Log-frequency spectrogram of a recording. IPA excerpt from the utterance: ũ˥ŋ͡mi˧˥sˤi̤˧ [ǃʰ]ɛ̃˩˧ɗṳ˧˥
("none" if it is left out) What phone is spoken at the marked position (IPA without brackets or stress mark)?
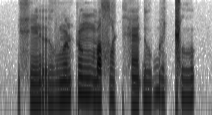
kʰ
